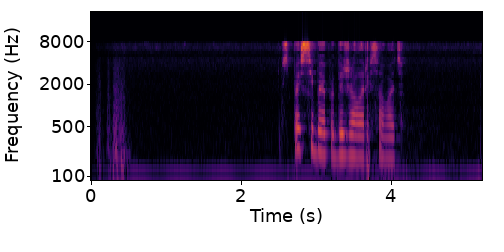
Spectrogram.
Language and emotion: Russian, neutral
